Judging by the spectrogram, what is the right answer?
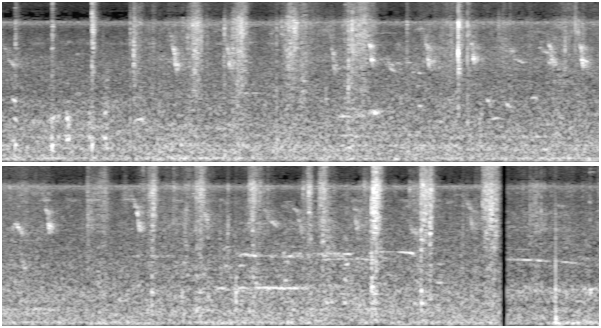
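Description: Chickens clucking faintly, with scattered sharp clicks throughout and a momentary dropout near the end.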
